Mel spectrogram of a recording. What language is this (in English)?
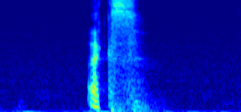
Norwegian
